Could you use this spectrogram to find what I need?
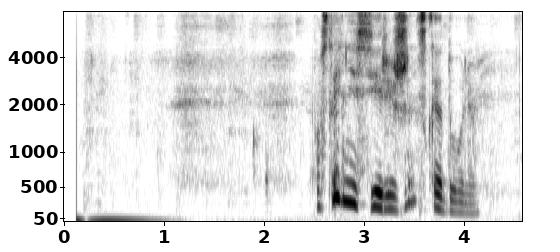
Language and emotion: Russian, neutral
